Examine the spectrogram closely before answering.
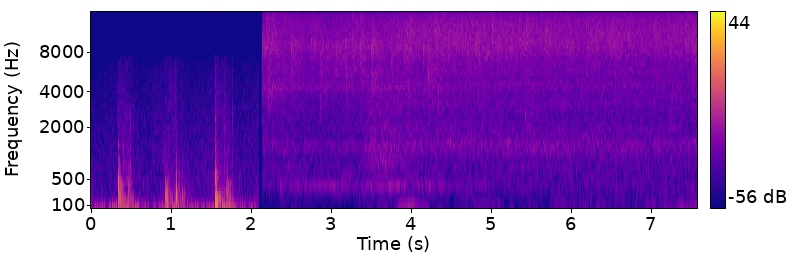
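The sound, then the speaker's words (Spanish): Showers run in a long communal bathroom: a steady, hissing rush of water starts abruptly and continues unbroken at an even level, following a few quieter, softer sounds at the start. “En el baño se escuchan las regaderas una tras otra.”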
